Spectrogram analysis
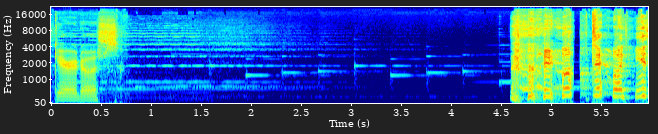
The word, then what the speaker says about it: Gyarados: short he's hilarious welcome back shrimply yes it's pronounced Gyarados I it when he said aroused and start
